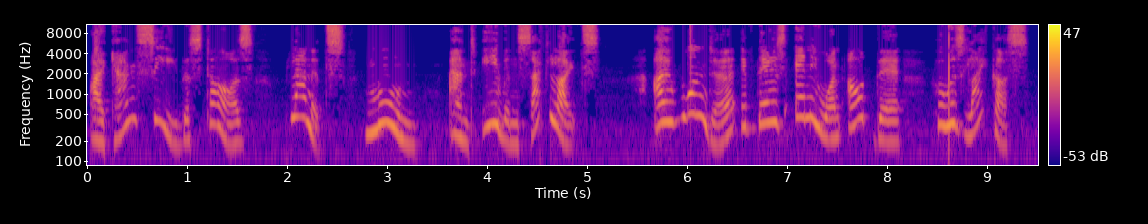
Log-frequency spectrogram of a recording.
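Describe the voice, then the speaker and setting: Woman as an eager, high-voiced young girl space traveller. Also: big pitch swings, slow, no echo, heavily acted. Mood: wonder.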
